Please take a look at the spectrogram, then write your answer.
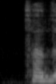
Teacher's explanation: T sesinin yumuşayarak D'ye dönüştüğü görülmektedir. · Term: ünsüz yumuşaması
